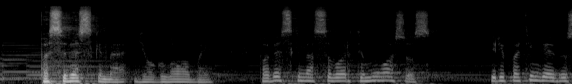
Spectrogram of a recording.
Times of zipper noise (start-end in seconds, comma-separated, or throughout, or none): 0.65-1.30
